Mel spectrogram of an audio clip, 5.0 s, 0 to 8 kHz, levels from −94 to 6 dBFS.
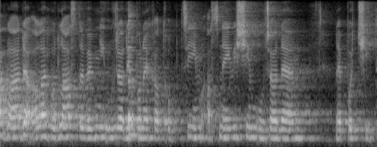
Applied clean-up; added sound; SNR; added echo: none; Cowbell; 7 dB; reverberation time 0.7 s.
